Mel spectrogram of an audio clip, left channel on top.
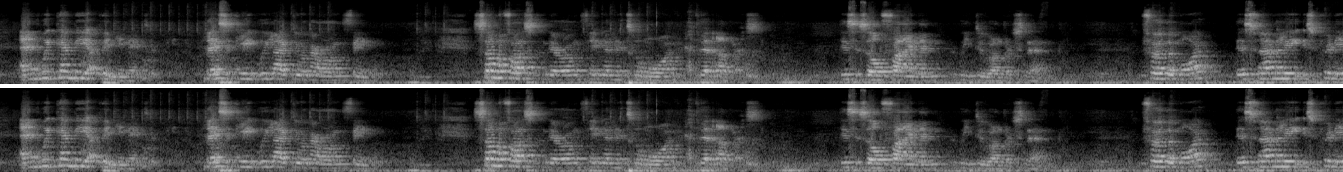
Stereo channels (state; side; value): identical; both; correlation 1.00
